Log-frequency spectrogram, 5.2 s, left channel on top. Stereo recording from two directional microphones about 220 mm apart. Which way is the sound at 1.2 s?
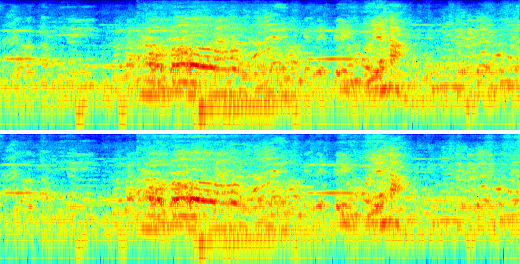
40° right (ahead or behind).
